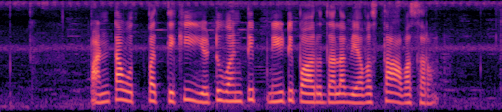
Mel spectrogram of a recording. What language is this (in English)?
Telugu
